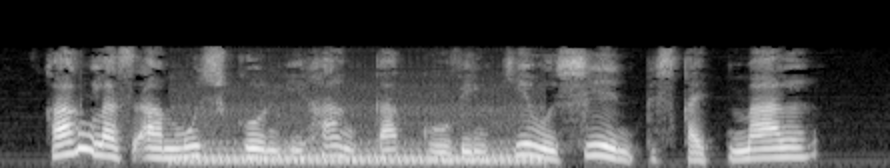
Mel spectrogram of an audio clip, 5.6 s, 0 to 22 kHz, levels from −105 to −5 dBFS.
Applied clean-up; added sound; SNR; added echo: none; Engine; 6 dB; none.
